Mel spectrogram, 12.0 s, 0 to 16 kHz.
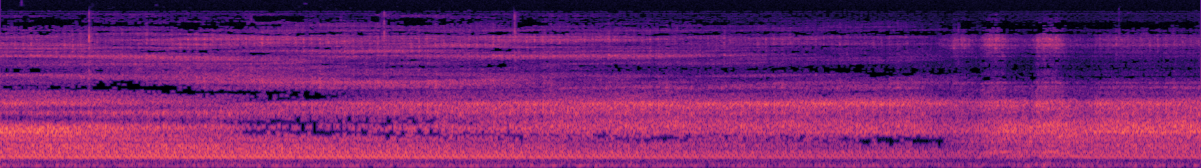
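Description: Engine sound of a 1:12 RC ZIL-131 model truck, a V8 running steadily, fading slightly and dipping briefly with a few faint clicks near the end.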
